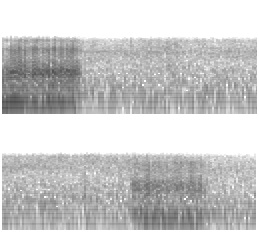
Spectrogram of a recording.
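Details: Sleeping pug snoring: two loud, rattling snores with quiet pauses between them.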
